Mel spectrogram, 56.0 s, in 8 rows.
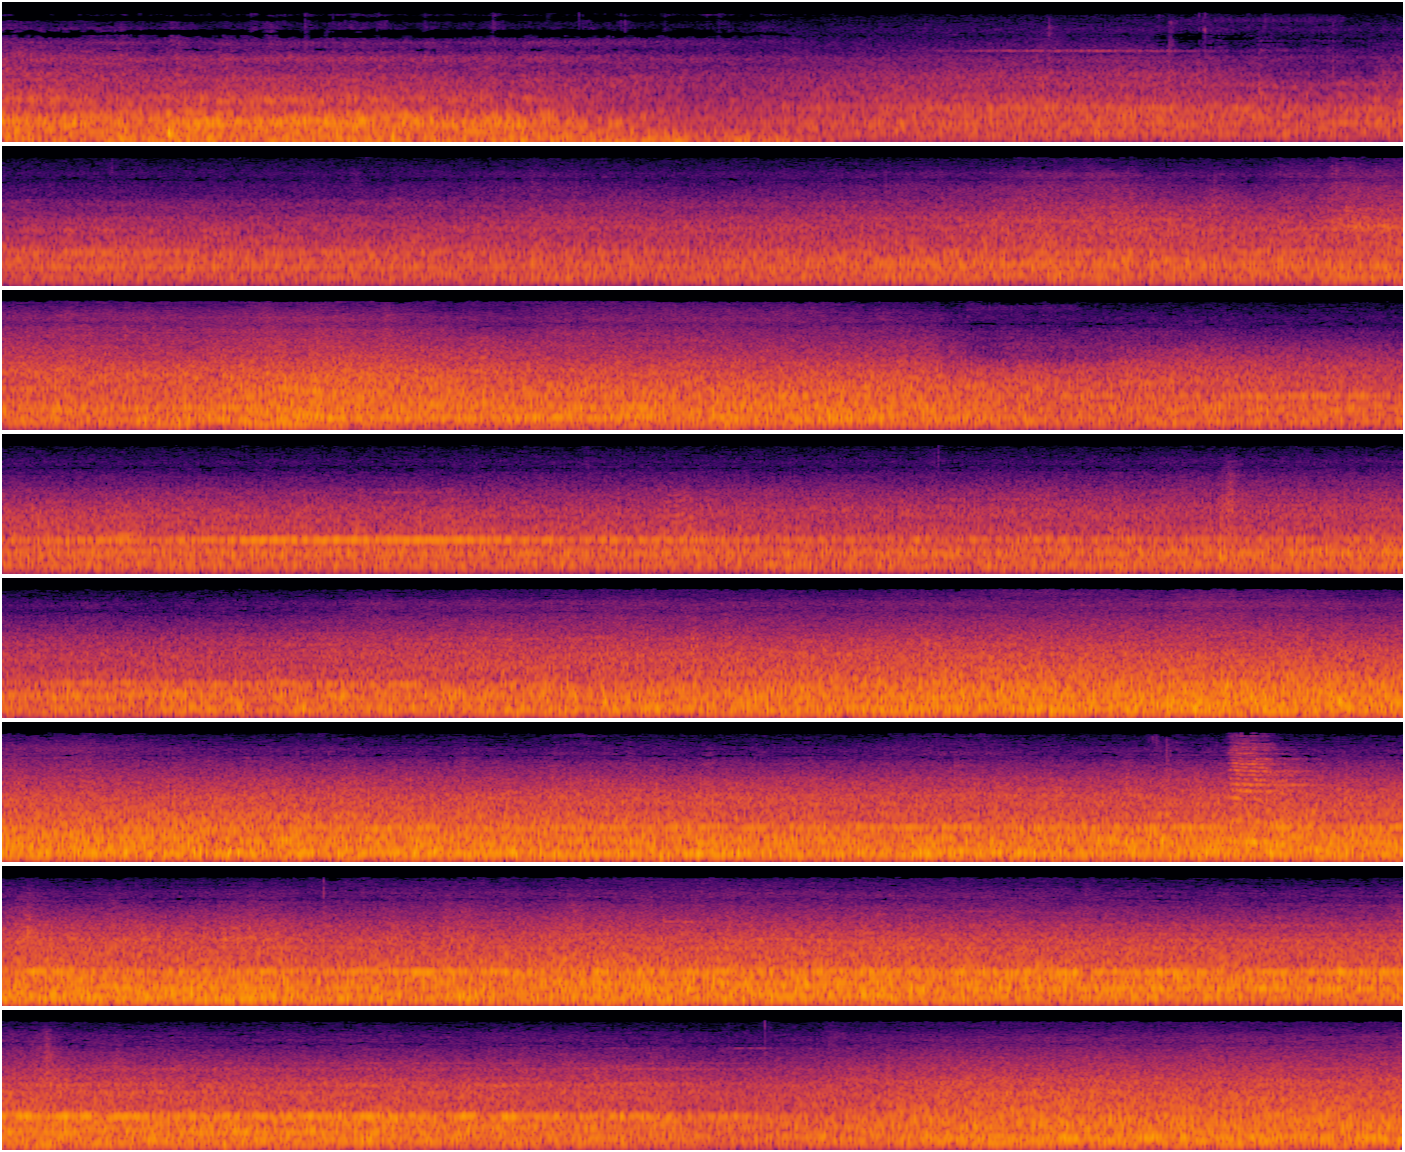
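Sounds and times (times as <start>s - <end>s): train rolling past: 0.0s - 56.0s
brief squeak: 4.7s - 6.0s.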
